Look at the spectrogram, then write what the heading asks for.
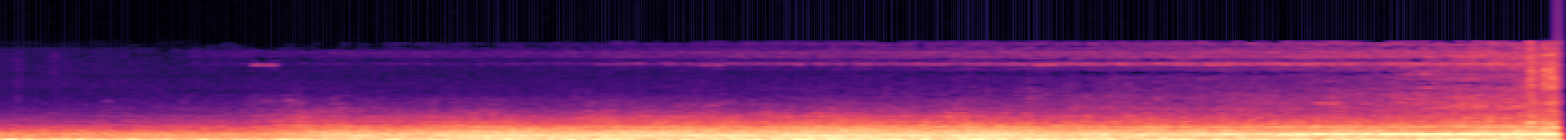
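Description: Kintetsu electric train, led by the Hakaru-kun electric inspection car, approaching along the track. Its rumble grows gradually louder, and a steady whine comes up near the end.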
